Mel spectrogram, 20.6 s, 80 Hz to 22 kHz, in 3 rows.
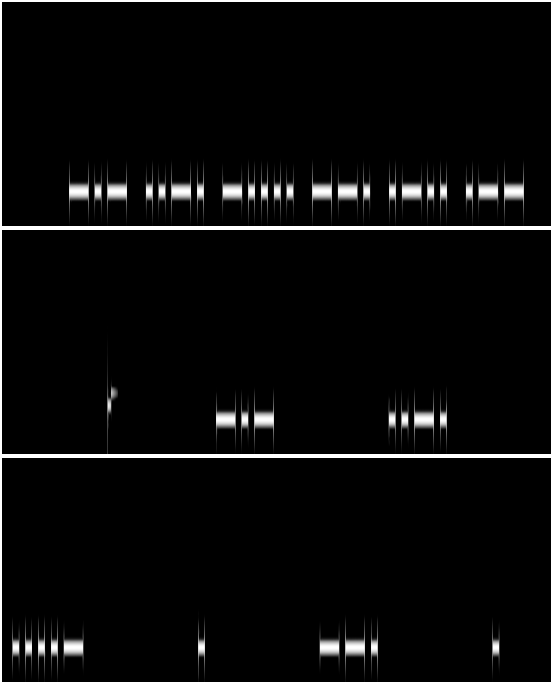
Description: Morse code, heard as a keyed tone, about 15 wpm, spaced as for 8 wpm, 700 Hz. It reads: KF6GLW KF4EGE
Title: USA Call Signs - 6 Characters - 6x Character Spacing - 15wpm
